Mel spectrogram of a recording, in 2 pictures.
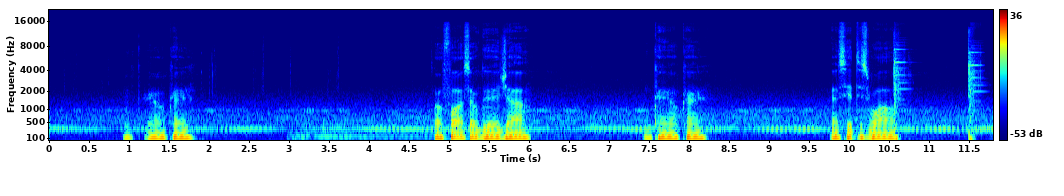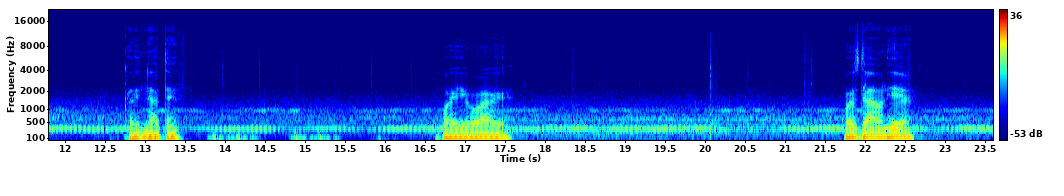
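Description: A man speaks in short bursts with animation, close to a microphone.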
